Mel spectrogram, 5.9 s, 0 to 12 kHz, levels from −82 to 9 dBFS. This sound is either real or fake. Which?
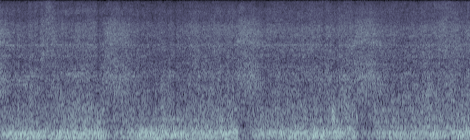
real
